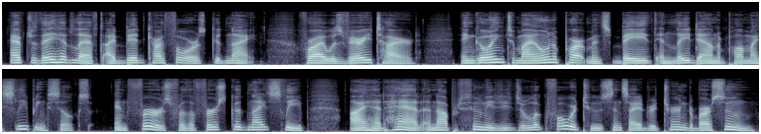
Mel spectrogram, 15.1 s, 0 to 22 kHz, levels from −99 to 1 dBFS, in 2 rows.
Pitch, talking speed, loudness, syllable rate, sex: 140 Hz, 200 wpm, -19 LUFS, 5.2 syllables/s, male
